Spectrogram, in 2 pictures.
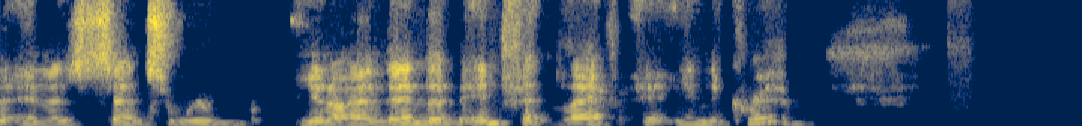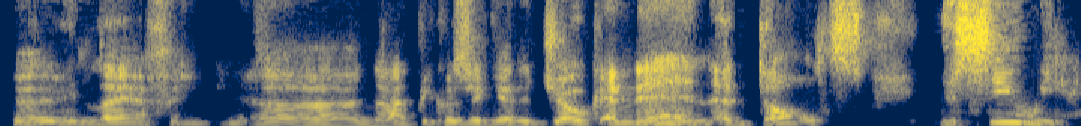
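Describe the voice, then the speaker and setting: A man explaining ideas conversationally as an interview guest, in an animated, halting way, often repeating and interrupting himself. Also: a little high, husky, rough recording. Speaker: podcast guest, psychologist turned joy advocate.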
